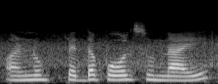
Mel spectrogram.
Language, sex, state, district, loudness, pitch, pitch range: Telugu, female, Telangana, Hyderabad, -16 LUFS, 215 Hz, 200-220 Hz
